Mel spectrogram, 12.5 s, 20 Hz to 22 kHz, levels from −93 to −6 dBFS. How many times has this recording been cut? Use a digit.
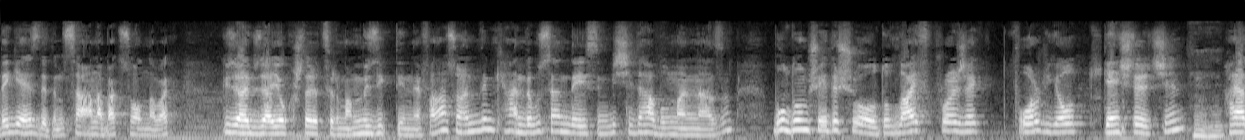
0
